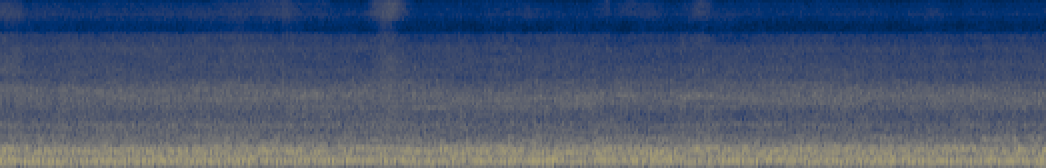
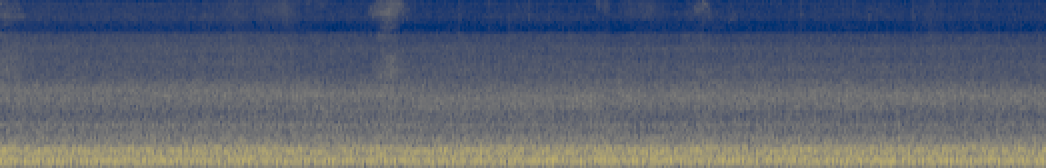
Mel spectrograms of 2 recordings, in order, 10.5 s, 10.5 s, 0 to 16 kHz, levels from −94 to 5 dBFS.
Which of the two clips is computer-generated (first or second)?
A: first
